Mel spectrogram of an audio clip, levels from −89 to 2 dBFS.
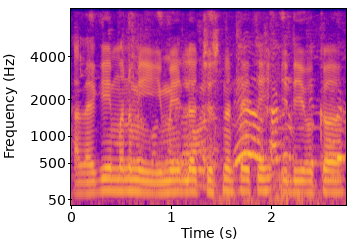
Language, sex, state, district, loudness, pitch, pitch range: Telugu, male, Andhra Pradesh, Sri Satya Sai, -15 LUFS, 130 Hz, 125-140 Hz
